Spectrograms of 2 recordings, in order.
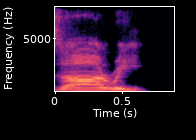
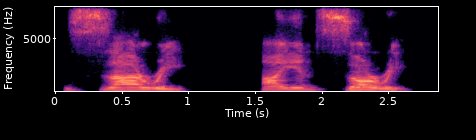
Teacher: Esta O se dice como con una A, mezclando una O con una A.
